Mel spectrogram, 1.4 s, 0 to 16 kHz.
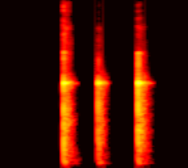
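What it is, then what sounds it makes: Hard plastic action figure. Three sharp knocks on the body of a loose hard plastic French Angel wrestling action figure, a spare copy in black pants, give short, bright clicks with a ringing tone near 2.4 kHz. The figure sounds solid and hard, not falling apart.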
